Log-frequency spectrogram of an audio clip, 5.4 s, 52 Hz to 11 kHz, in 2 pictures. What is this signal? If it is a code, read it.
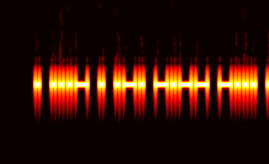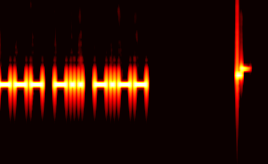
Morse code, heard as a keyed tone, about 30 wpm, 700 Hz. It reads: EVERYBODY
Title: Sentences from Top 1400 Words - New Word Drill - 30wpm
